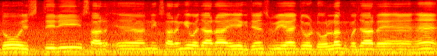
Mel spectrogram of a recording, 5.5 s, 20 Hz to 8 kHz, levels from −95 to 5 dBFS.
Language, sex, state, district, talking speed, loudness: Hindi, male, Rajasthan, Bikaner, 195 wpm, -16 LUFS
